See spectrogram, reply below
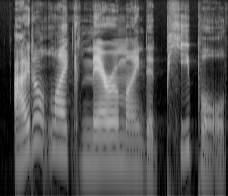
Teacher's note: the stress shifts from minded to narrow.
